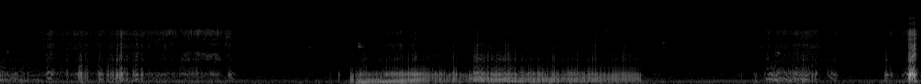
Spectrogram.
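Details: Morio, a French Bulldog sleeping in the owner's arms on 8 March 2012, lets out a long, loud, vibrating snore between softer wheezy breaths, ending with a brief sharp click.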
